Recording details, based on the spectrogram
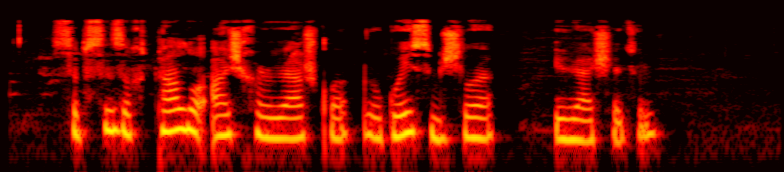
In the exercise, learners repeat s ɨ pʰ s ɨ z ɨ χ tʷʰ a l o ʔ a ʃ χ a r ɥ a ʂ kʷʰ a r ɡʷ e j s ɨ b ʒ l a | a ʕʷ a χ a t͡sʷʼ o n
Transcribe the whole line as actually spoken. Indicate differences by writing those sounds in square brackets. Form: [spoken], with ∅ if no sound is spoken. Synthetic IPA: s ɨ pʰ s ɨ z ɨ χ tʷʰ a l o ʔ a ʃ χ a r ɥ a ʂ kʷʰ a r ɡʷ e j s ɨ b ʒ l a | [i] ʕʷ a [ʃ] a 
